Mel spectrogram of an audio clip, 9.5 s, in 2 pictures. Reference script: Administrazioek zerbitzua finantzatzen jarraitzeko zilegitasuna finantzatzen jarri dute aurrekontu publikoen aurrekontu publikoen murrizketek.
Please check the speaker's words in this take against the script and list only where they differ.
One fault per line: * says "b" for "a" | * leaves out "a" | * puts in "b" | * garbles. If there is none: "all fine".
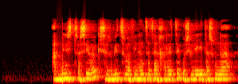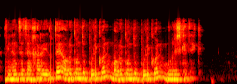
all fine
